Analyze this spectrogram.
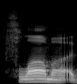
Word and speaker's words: Flamme: tome by the mage Flamma. The English dub calls her Flamma. I don't know. It's spelled Flamme. To me, that's like flam, but they call her Flamma.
